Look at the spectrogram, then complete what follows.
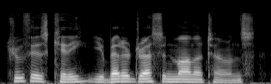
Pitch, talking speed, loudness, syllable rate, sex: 120 Hz, 175 wpm, -17 LUFS, 5.4 syllables/s, male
